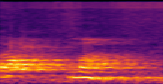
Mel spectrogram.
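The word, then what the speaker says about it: رحمة: Nah, bila mana ada ini, maka fathatannya tidak boleh diganti fathah, namun wajib dibaca sukun, sehingga diucapkan dengan Rabbana la tuzigh qulubana ba'da idh hadaytana wa hab lana min ladunka rahmah ya, min ladunka rahmah.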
